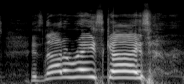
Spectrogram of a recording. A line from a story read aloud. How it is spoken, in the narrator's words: yells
